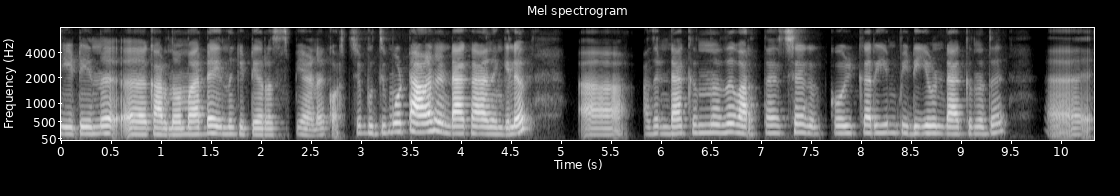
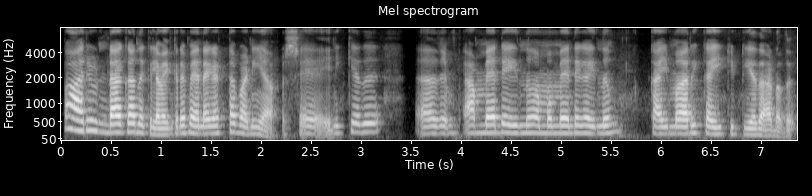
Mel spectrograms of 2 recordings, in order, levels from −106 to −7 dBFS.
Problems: none marked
